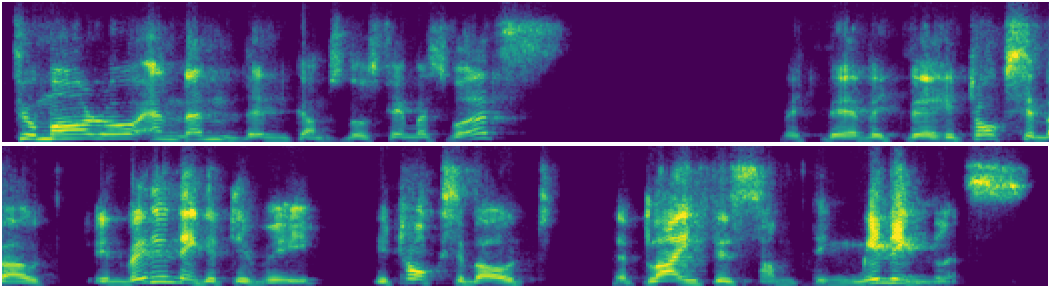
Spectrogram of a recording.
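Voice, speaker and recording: A man lecturing a class in a slow, drawn-out way, pausing often and asking his students questions. His voice sits high for a man. The recording is dull and lo-fi. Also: very animated. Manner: slow, drawn-out explaining with many pauses and fillers. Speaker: teacher.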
